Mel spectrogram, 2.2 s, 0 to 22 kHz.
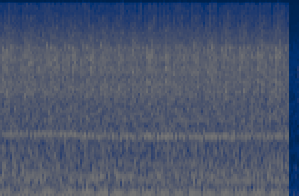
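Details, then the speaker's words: Alfa Romeo MiTo QV 1.4 TB petrol after timing belt change, warming up in winter, coolant at 70°, thermostat not yet open: steady even idle with faint constant high tone, no knocks or misses; normal. "It's been running for a while and the temperature is 70. Soon the water will circulate through that radiator."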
